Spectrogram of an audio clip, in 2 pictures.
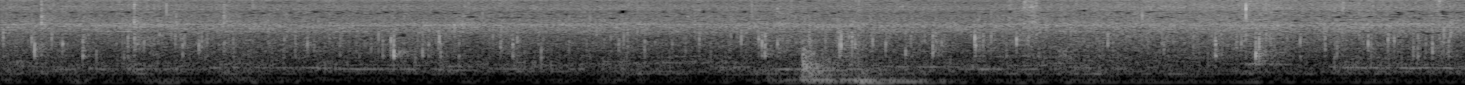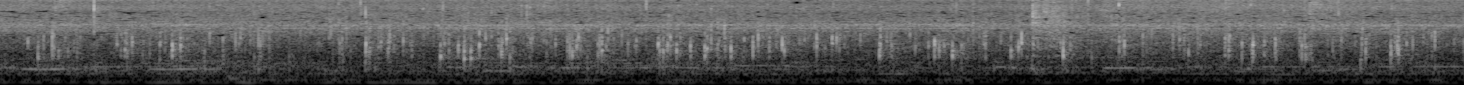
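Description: Chicken pieces deep-frying in hot oil in a kadai, a steady dense crackling and spattering, with a low thump about four seconds in.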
